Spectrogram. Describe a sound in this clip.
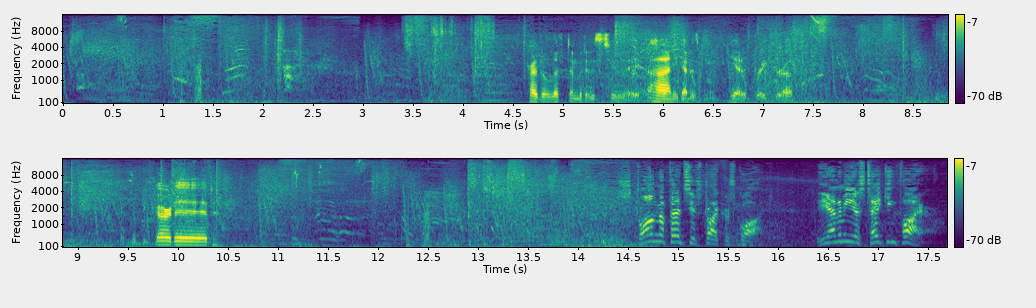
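Blasters and energy weapons fire and crackle in a fight.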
